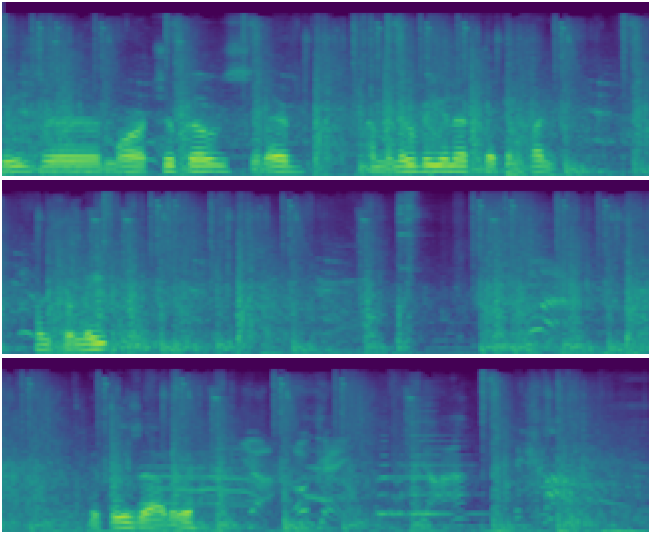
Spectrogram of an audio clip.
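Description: Muskets fire in quick, scattered shots.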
